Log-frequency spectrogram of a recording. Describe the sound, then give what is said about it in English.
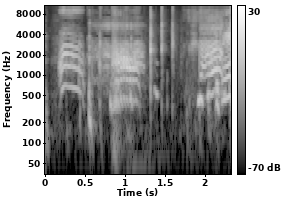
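A person imitates a parrot with loud, raspy squawks: a drawn-out screech, a few short clipped chirps, then another harsh squawk, clear with no other talking. “Ah, I do parrots.”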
